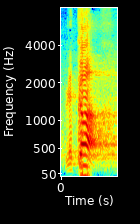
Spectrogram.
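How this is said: It is said with strong, heartfelt force. It refers to something real and powerful. The speaker calls it right. "On dit quelque chose de fort"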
